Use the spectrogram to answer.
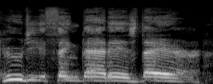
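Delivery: bad American accent, slow; crap American accent. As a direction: put on a clumsy American accent. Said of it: "in a crap American accent".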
